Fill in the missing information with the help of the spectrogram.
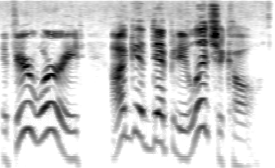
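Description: A man's voice: high-pitched, big pitch swings, normal speed, fairly bright tone, no room sound, heavily acted. An actor playing a folksy, easygoing country man who calls in to a radio show, full of colorful sayings. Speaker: caller.

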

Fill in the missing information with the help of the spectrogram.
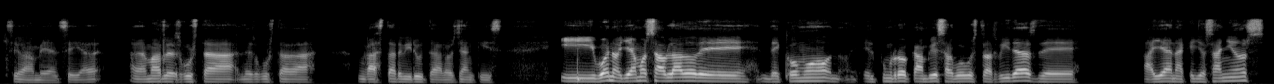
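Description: In a dry recording, a man's smooth, mid-range voice comes across as a bit bright and measured in pace. He hosts a podcast from Pamplona, Spain, chatting casually in an interview, opinionated but hesitant and full of fillers.

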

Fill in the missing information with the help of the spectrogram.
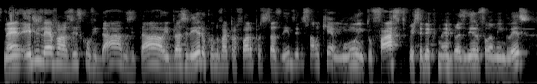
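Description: A man's voice: fairly high pitch, fairly even intonation, fast, hardly any pauses. A Brazilian man chatting casually as a podcast guest, rambling and restarting his sentences often. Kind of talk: casual chat.

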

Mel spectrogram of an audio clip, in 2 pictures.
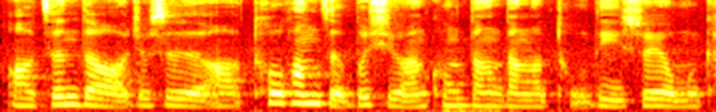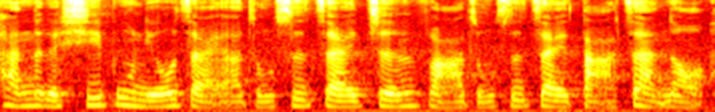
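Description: Taiwanese woman, book-sharing host, earnest storyteller, low voice, faint hum behind. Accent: Taiwanese Mandarin. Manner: earnest storytelling, ends phrases with a soft drawn-out particle. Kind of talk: casual book sharing with read-aloud passages.

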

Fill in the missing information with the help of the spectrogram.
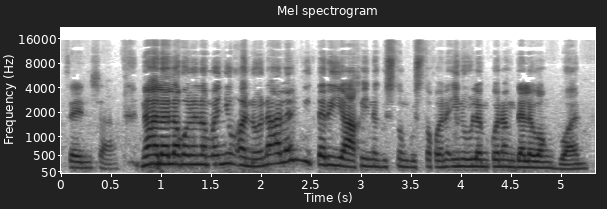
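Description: A man's voice: sits high, fast. A young man chatting with friends, joking and playfully defending himself. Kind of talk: casual chat.

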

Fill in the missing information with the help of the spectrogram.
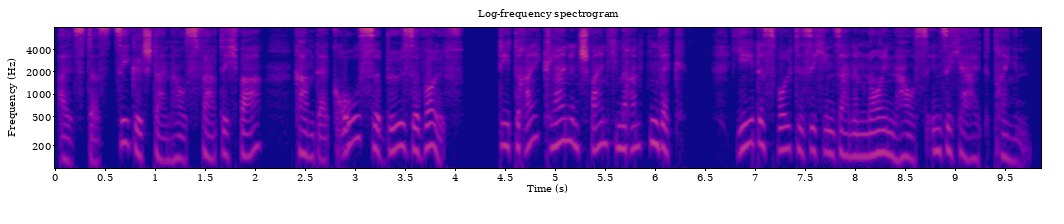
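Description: A storyteller reading a fairy tale aloud in a calm, even manner. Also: medium pitch, measured pace, no room sound, studio quality.

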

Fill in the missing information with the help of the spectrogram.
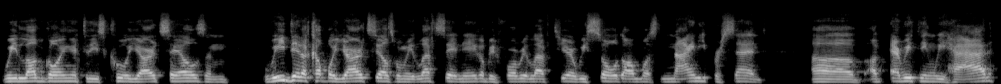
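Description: A Greek-born man whose first language is Greek, a marketing agency founder, chats casually as a podcast guest. He often repeats words when starting a thought, speaking at medium pitch with a steady tone and normal speed.

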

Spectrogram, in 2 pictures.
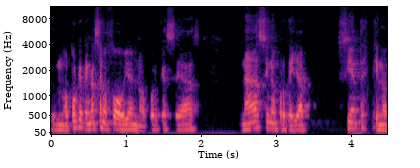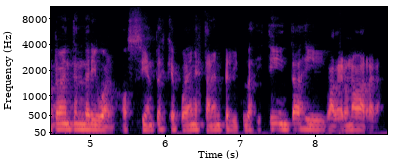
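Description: A man from Venezuela with a Venezuelan accent, a guest telling his story in a casual interview and acting out the dialogue in his anecdotes. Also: mid-range voice. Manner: animated storyteller who acts out quoted dialogue. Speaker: guest photographer.

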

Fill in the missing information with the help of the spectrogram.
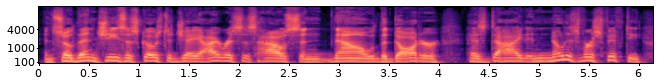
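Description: A man's voice: on the high side, measured pace, dry recording, studio quality. A man leading a Bible devotional, walking earnestly through scripture verse by verse. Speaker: devotional teacher.

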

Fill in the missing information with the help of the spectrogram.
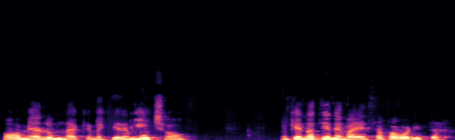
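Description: A woman's voice: medium pitch, unhurried. Encouraging woman teacher, lo-fi audio. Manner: encouraging, checks with "¿vale?". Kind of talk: online class.

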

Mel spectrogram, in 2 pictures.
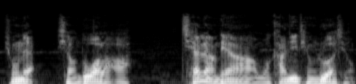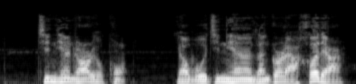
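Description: A blunt, hard-drinking judge of the underworld, put on by a man, speaking a little lower than the storyteller's own voice. He swears freely and talks to his friend with rough brotherly banter. The voice sounds close and dry, with faint music behind. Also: normal speed, a little mellow, no room sound, close to an everyday voice. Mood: jovial.

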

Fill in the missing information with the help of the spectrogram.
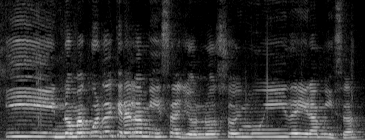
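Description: A woman co-hosting a casual podcast, telling stories in an animated way and acting out other people's voices. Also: high-pitched, fairly quick, echoey room, a little hiss or hum. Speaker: podcast co-host.

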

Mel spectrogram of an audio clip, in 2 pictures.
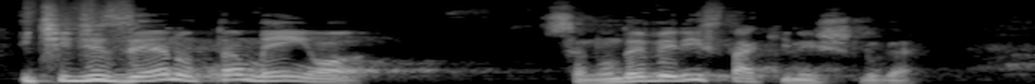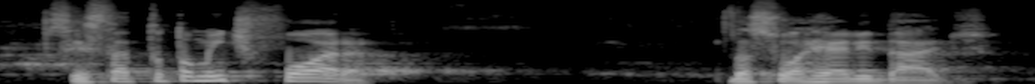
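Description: A man's voice: fairly high pitch, long reverb tail. A man preaching a sermon, earnest, acting out the taunting inner voice in quoted asides. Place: church.

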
